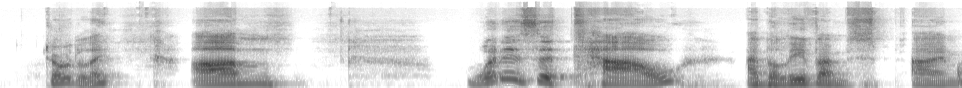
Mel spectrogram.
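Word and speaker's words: Tao: so great question so it's actually called Dao it's spelled t-a-t-a-o but it's actually like a Dao and it's um um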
